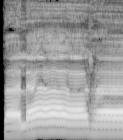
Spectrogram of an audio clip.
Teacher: জবরের পরে খালি আলিফ থাকার কারণে এক আলিফ টান হয়েছে।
